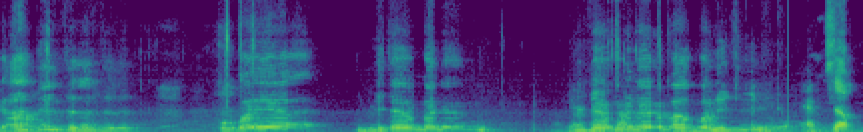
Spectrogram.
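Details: Adult with cerebral palsy, real speech: dysarthria in cerebral palsy.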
